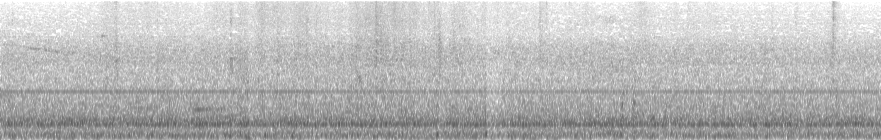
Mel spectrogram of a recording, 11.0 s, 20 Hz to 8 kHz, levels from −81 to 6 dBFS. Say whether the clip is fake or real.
real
